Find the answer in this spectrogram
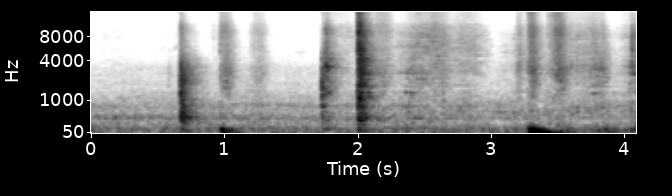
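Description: Handling noises: several sharp clicks and knocks, the loudest about two seconds in, and a dull thump near the end.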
